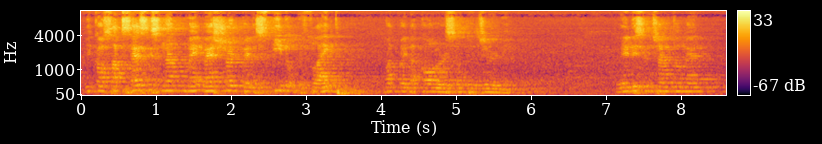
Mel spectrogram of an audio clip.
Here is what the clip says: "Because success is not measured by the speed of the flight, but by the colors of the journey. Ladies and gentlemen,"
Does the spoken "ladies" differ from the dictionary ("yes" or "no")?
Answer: yes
